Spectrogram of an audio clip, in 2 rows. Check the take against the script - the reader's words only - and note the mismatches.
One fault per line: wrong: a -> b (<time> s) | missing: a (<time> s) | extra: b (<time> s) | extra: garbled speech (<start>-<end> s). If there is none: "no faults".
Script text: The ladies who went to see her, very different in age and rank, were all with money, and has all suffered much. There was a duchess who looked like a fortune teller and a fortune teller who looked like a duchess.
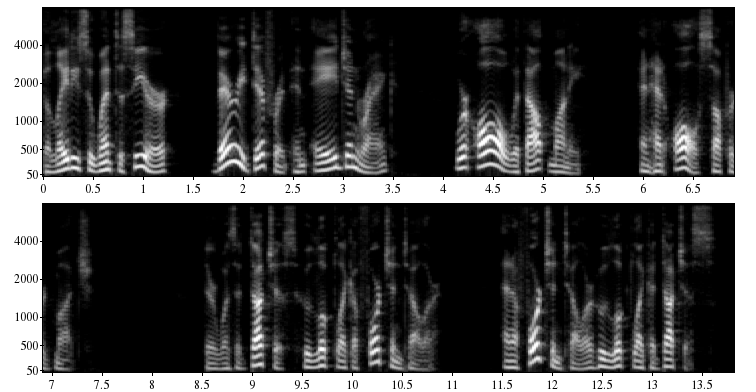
wrong: with -> without (4.7 s)
wrong: has -> had (6.1 s)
